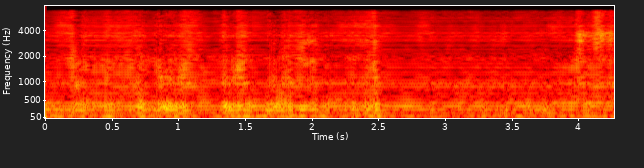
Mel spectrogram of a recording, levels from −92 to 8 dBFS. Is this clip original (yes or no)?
no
